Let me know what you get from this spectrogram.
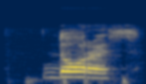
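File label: "дорӧс", Komi, female; kpv audio dict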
